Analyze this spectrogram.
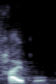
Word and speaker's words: Heupel: No, you said Heupel.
